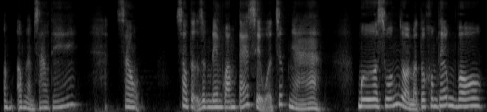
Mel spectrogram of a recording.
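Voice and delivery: put-on high-pitched, fussing older woman; flustered wife. A narrator's reading. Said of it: "Bà Loan rối rít". (giọng bà vợ cao, rối rít)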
